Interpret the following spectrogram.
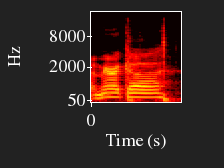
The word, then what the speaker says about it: America: at the beginning right how about america something like this yeah so that's another schwa at the beginning hopefully you agree arcade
